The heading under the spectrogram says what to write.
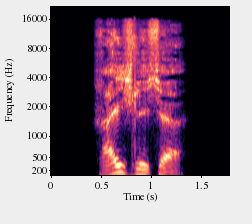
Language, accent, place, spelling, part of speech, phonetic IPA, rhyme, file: German, Germany, Berlin, reichliche, adjective, [ˈʁaɪ̯çlɪçə], -aɪ̯çlɪçə, De-reichliche.ogg
- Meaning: inflection of reichlich: 1. strong/mixed nominative/accusative feminine singular 2. strong nominative/accusative plural 3. weak nominative all-gender singular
